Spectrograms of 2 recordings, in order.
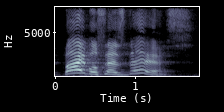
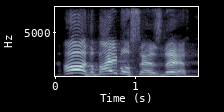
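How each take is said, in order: First: Drawn out, slow, loud mock repeat. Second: Louder mock whine of a scripture-twister; mocking quote. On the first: Preacher repeats the excuse slowly, stretched loud mockery. Mocking someone misusing scripture. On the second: Preacher parodies a scripture-twister, loud mocking voice. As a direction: parody someone using the Bible as an excuse.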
